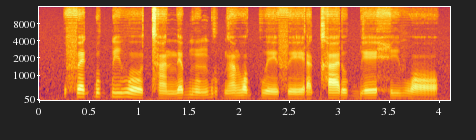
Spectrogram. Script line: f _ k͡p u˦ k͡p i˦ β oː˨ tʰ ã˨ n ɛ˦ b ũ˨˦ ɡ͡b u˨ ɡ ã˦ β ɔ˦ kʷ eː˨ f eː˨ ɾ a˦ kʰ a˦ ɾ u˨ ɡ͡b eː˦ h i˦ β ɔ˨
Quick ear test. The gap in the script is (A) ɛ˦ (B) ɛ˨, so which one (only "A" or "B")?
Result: A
